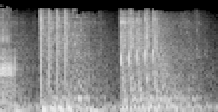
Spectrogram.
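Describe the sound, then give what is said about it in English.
A laser gun fires bolts in two loud bursts of rapid pulsing blasts. The second burst starts just under a second after the first, and both ring out with a harsh, dense texture. “Then the Shiny Man opens fire on Ace's former self. Fall!”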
